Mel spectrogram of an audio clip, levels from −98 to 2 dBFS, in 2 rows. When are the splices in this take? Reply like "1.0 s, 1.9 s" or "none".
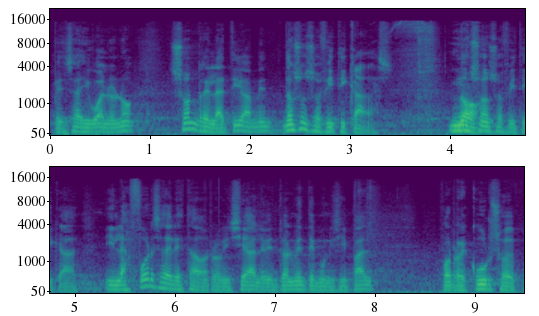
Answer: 6.3 s, 8.6 s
